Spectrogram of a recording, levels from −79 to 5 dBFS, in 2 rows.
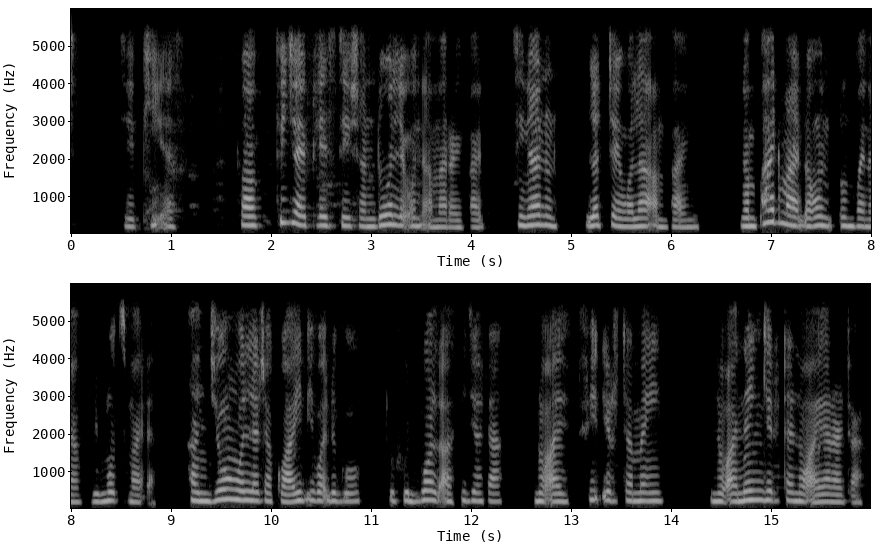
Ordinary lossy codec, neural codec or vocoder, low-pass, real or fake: AAC, 48 kbps; codec, 44.1 kHz, 7.8 kbps, DAC; 5.4 kHz; fake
